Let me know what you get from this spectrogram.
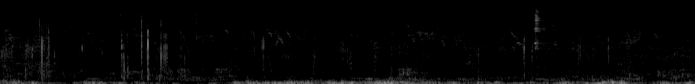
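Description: Birds chirping now and then over outdoor background noise, with scattered light knocks and a low rumble that grows stronger about two seconds in.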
